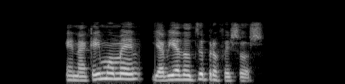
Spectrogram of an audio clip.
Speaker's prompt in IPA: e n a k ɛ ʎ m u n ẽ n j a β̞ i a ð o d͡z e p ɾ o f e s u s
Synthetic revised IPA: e n a k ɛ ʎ m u m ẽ n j a β̞ i a ð o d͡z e p ɾ o f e s o s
